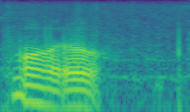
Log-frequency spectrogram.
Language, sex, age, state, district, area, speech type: Kannada, male, 18-30, Karnataka, Chitradurga, rural, read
